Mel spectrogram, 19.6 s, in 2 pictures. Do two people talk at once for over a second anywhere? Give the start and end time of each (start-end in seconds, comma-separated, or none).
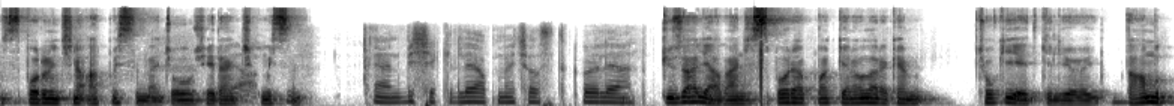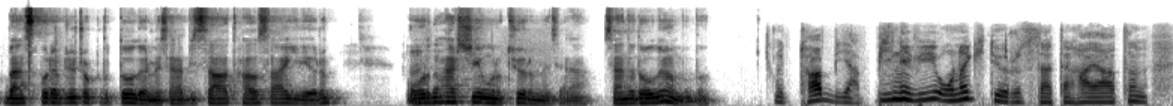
none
